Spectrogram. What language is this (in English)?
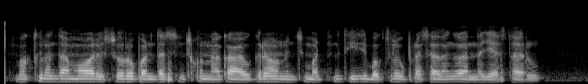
Telugu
